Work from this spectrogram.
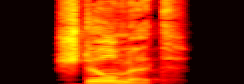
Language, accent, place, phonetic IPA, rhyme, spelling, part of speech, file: German, Germany, Berlin, [ˈʃtʏʁmət], -ʏʁmət, stürmet, verb, De-stürmet.ogg
- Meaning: second-person plural subjunctive I of stürmen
